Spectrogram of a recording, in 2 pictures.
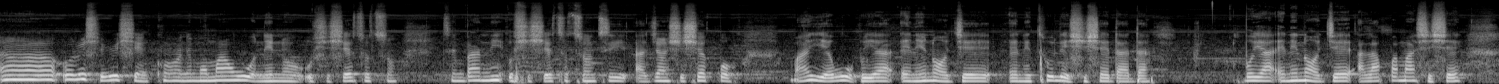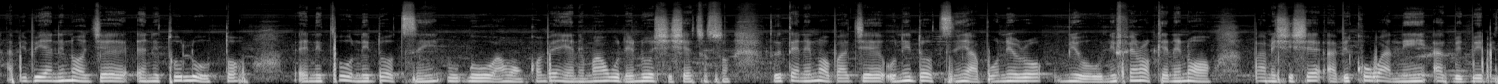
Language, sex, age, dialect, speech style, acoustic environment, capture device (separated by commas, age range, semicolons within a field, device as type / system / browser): Yoruba, female, 35-44, Nigeria - Lagos Yoruba, relaxed, people talking, mobile / Linux / Chrome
